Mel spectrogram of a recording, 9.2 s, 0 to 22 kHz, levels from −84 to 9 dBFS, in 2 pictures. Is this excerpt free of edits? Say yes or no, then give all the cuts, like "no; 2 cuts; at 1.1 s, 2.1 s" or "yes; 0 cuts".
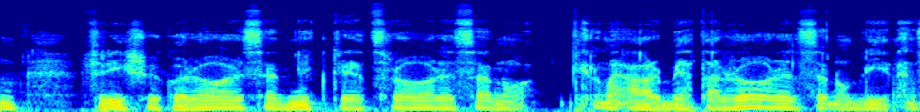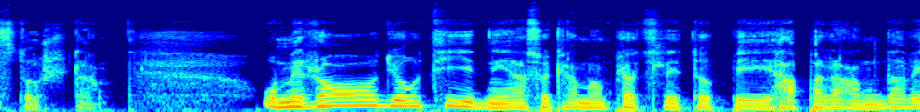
yes; 0 cuts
